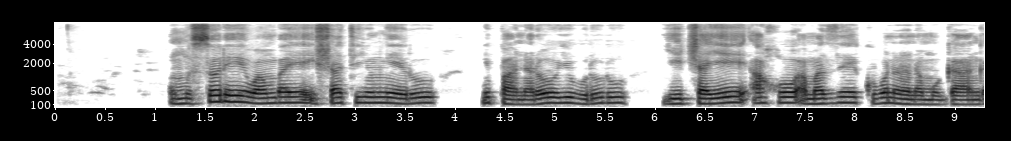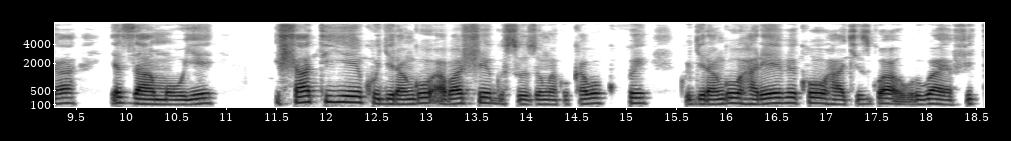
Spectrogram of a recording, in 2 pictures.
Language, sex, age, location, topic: Kinyarwanda, male, 18-24, Kigali, health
